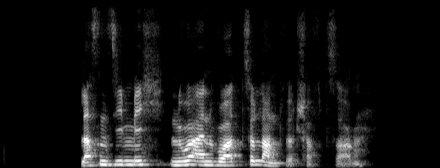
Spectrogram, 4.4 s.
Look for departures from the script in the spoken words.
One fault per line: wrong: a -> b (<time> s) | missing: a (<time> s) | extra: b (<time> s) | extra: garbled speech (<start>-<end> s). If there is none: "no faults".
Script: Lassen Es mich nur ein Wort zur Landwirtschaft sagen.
wrong: Es -> Sie (1.1 s)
